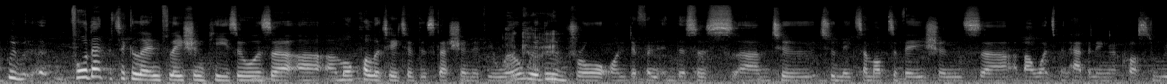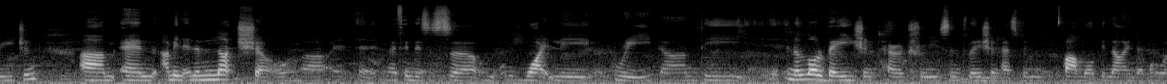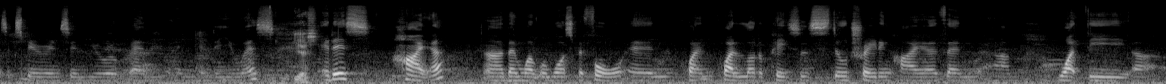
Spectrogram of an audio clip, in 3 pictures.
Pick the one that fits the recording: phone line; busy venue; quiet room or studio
busy venue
